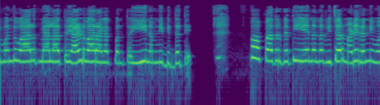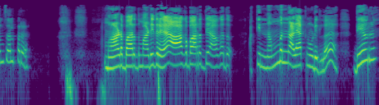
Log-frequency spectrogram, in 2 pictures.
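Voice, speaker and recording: A woman's voice: very high voice, fairly bright tone. A woman speaking with a North Karnataka Kannada accent, acting an anxious village mother who pleads one moment and bitterly scolds the next. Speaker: worried mother in a family skit. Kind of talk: village family drama acting.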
